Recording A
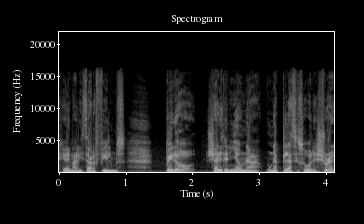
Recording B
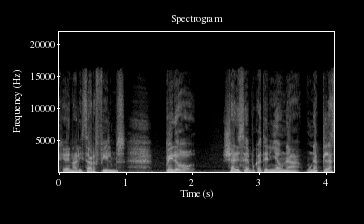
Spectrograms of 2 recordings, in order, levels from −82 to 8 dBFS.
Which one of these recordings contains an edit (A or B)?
A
